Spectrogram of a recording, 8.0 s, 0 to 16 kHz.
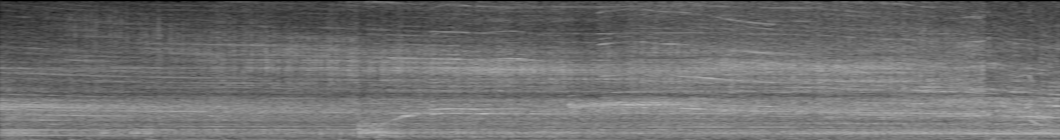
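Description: DeWalt compound miter saw running and cutting through a 4x4 wooden post: a loud, steady motor whine over the noise of the blade chewing through the wood. The whine shifts about three seconds in.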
